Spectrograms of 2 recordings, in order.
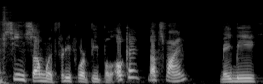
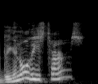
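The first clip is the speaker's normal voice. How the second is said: high, louder pointed question; challenging question; 11 semitones higher, 3 dB louder than usual. Retold or imitated. Retold question to a nurse.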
